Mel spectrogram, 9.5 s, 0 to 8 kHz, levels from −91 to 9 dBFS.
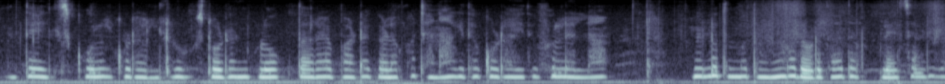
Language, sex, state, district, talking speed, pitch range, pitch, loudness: Kannada, female, Karnataka, Raichur, 125 wpm, 260-275 Hz, 270 Hz, -15 LUFS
